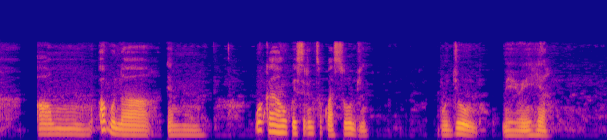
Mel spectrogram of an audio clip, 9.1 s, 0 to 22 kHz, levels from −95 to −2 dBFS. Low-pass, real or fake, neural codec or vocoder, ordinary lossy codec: 7.2 kHz; real; none; none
